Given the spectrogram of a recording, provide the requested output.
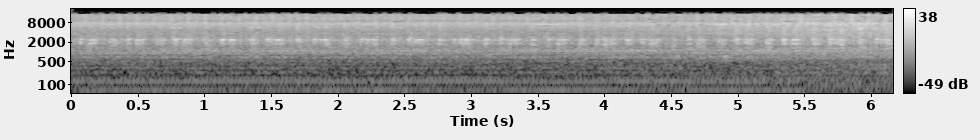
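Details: VW Saveiro G4 AP 1.6 idling with valve cover removed: sharp metallic tapping about three per second over the engine; owner suspects pulley or timing belt, top-end knock not pinned down.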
